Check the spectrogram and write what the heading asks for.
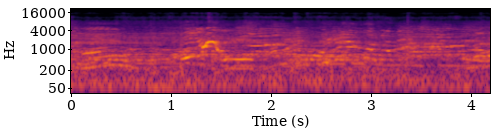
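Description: Indistinct chatter of several people talking over one another, children's voices among them, with one louder, higher voice rising about a second and a half in.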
